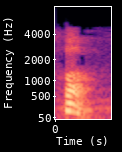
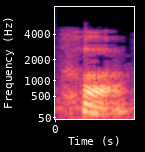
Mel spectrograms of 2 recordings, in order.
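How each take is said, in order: First: The consonant has a strong puff of air. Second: The consonant is plain, without a puff of air. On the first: "it's followed by aspirated" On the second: "just like the guttural"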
